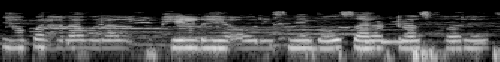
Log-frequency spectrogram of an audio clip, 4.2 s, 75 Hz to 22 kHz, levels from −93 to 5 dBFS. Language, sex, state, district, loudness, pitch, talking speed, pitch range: Hindi, female, Bihar, Jamui, -20 LUFS, 275 Hz, 160 wpm, 265-275 Hz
